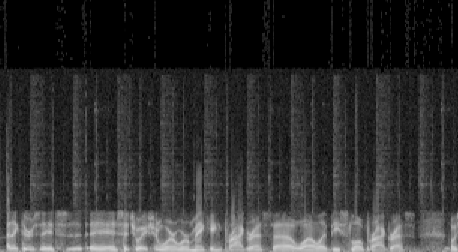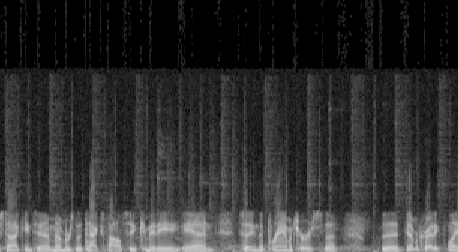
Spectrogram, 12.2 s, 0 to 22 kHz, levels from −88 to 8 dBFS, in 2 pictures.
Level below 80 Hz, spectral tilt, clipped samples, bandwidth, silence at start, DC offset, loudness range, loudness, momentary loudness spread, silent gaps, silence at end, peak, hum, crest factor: -40 dBFS; -6 dB/octave; under 0.1%; 16 kHz; 0 s; under 0.1%; 2 LU; -16 LUFS; 6 LU; none; 0 s; -2 dBFS; none; 14 dB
